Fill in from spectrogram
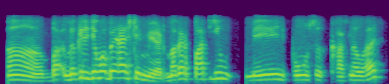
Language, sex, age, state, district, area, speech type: Kashmiri, male, 45-60, Jammu and Kashmir, Ganderbal, rural, conversation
